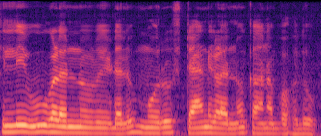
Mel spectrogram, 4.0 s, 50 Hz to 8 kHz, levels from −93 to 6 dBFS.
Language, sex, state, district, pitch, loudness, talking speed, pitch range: Kannada, male, Karnataka, Koppal, 120 Hz, -16 LUFS, 105 wpm, 110-130 Hz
